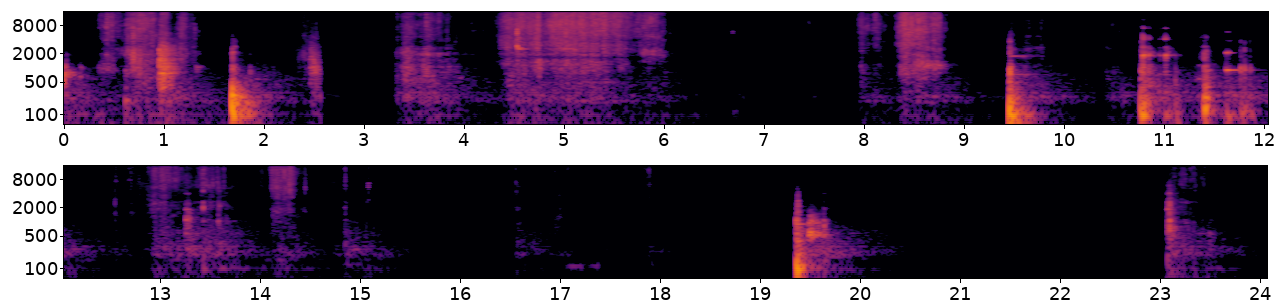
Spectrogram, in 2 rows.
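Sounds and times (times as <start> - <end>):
dry rustling and crunching: 0.3 - 1.4, 3.3 - 6.1, 7.9 - 8.8, 12.5 - 15.0.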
